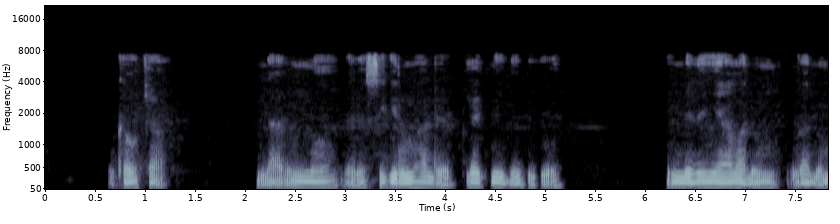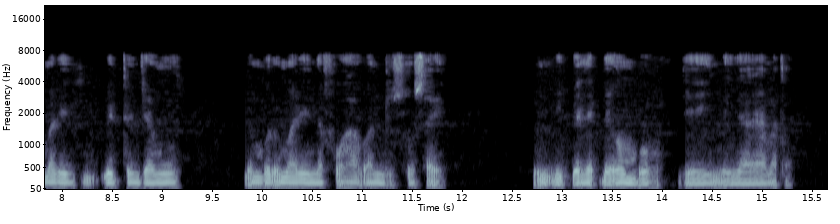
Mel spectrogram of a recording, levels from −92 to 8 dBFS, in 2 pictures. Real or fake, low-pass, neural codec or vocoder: real; 7.2 kHz; none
